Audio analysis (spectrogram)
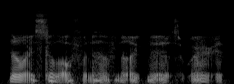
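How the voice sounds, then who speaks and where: A performer voicing a proud, wounded villain who is secretly vulnerable, in a hesitant, breathy ASMR romance roleplay with frequent whispering. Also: a little mellow, dry recording, natural voice. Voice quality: breathy, husky, often whispering. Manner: hesitant, halting, sighing.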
